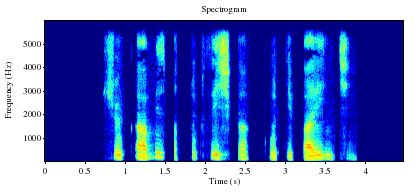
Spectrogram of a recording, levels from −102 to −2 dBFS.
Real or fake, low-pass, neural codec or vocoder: real; 5.4 kHz; none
